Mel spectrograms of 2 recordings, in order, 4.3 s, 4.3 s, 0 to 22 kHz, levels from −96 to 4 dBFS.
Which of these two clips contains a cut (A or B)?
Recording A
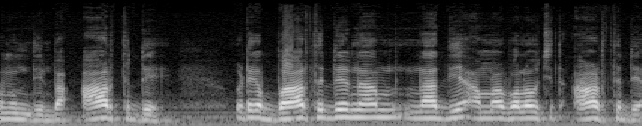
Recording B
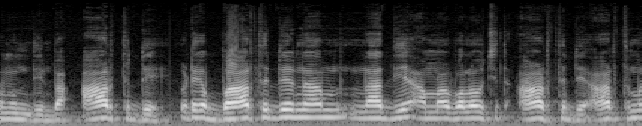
B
